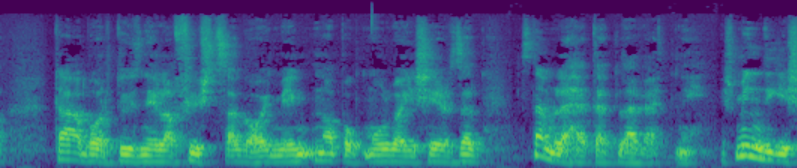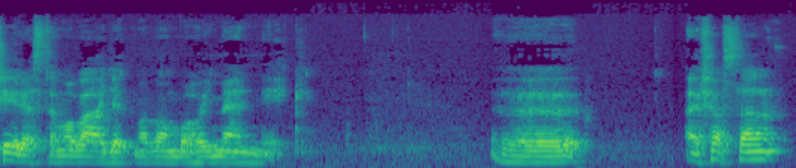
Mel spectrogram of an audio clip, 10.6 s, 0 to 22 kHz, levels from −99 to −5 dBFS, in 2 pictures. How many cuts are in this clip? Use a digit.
1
